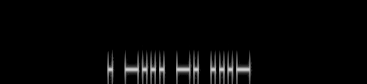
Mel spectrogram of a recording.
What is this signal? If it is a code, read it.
Morse code, heard as a keyed tone, about 28 wpm, 700 Hz. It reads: EBNV
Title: All Cut Numbers - 4-Digit 28wpm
